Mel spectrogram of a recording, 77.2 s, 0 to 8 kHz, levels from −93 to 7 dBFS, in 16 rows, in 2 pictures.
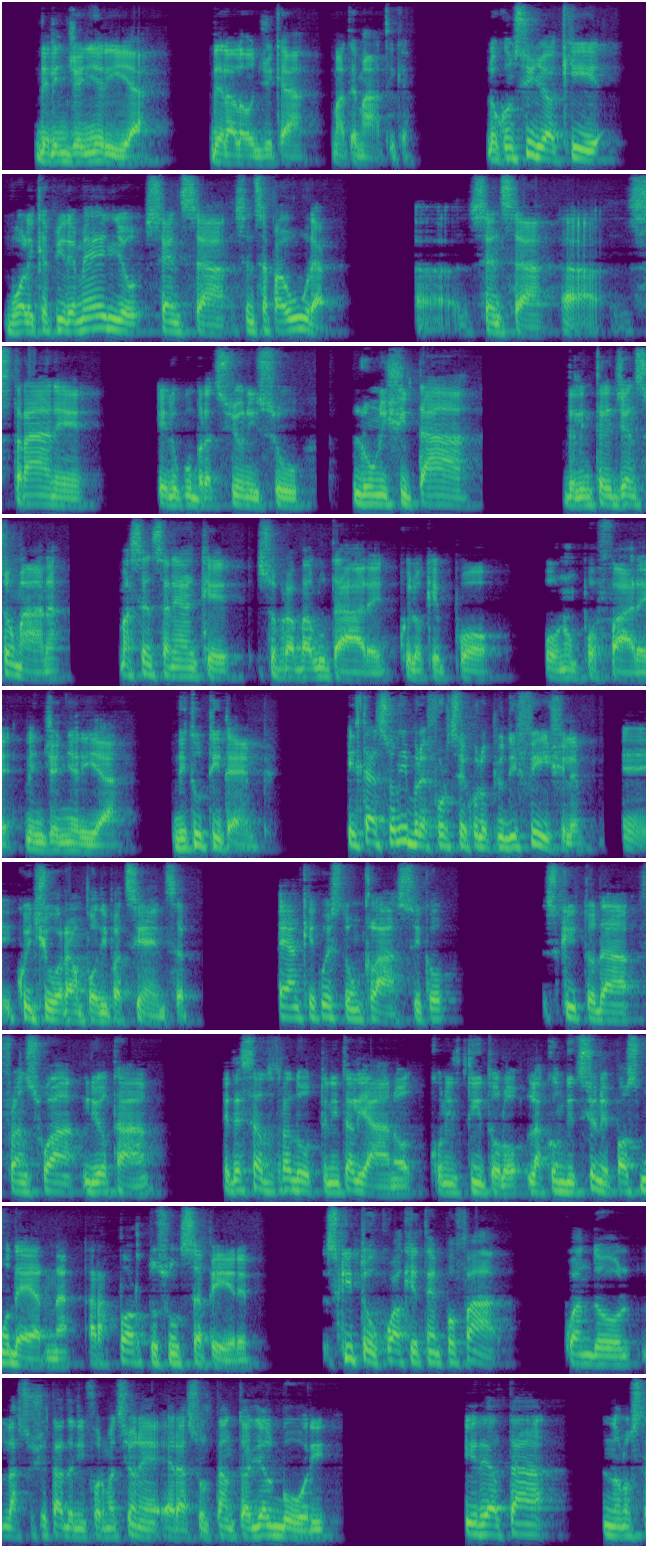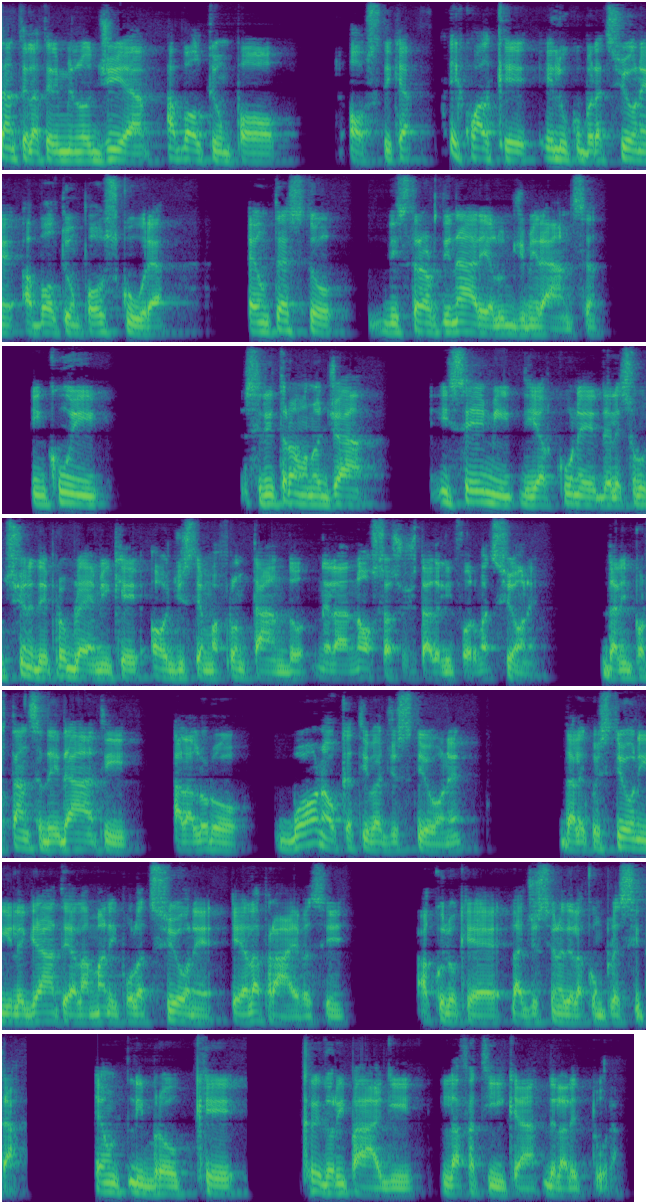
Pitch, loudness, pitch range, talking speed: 110 Hz, -18 LUFS, 100-125 Hz, 130 wpm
